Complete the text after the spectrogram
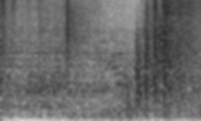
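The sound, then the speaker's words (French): Gunfire aimed at police in a tense chase scene, a few loud, harsh bursts cracking over a dense, noisy background. “Tirez une balle sur les flics !”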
